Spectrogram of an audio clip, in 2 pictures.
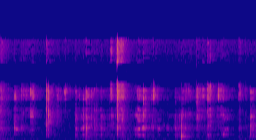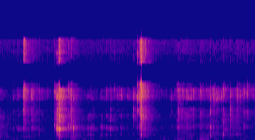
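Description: A utility knife blade shaves strips off the face of a solid, hand-sized green bar of soap. The result is a steady series of short, crisp, bright scraping clicks with almost no low end, mostly quiet, with a couple of louder cuts near the end.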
